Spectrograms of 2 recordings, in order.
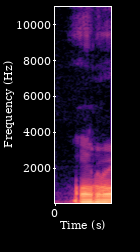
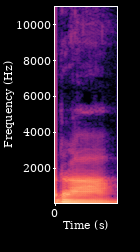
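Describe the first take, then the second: First: র as a held "raw" with rounded vowel; correct rounded ro. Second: রা with an open aa; wrong ra. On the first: Teacher giving the correct letter, rounded ro. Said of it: "এটাকে বলতে হবে". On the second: Teacher quoting the common mistake, open ra. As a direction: say রা short as "raa". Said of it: "এটা কিন্তু ভুল". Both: Shown as a demonstration.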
